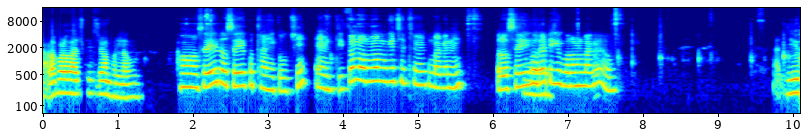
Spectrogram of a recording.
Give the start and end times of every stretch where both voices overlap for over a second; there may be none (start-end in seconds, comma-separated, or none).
none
